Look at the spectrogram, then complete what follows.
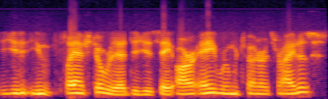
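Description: A man hosting a radio health call-in show, telling rambling stories and firing brisk questions at callers. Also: medium pitch, fairly even intonation, dry recording, narrow, tinny audio.

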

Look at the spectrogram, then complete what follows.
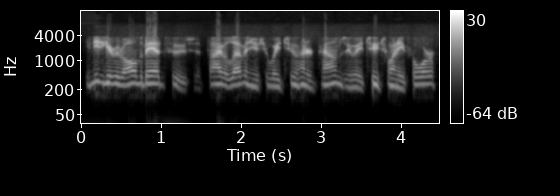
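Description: A man's voice: mid-range voice, little pitch movement, fast, no echo, phone-quality sound. A man hosting a call-in health show on the radio, blunt and wisecracking, rattling off long lists of advice.

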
